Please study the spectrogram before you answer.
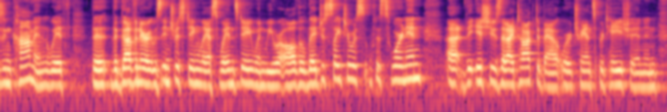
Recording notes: We're LIVE from WeWork at 1 Beacon!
